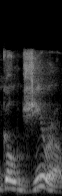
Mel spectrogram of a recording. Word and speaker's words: Gojira: godzilla is like phonetic for the way Japanese pronounced Godzilla no no the the name the name Gojira which is now like a heavy it's like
